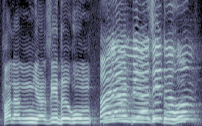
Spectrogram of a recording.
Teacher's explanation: دال میں قلقلہ خوب واضح کریں گے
